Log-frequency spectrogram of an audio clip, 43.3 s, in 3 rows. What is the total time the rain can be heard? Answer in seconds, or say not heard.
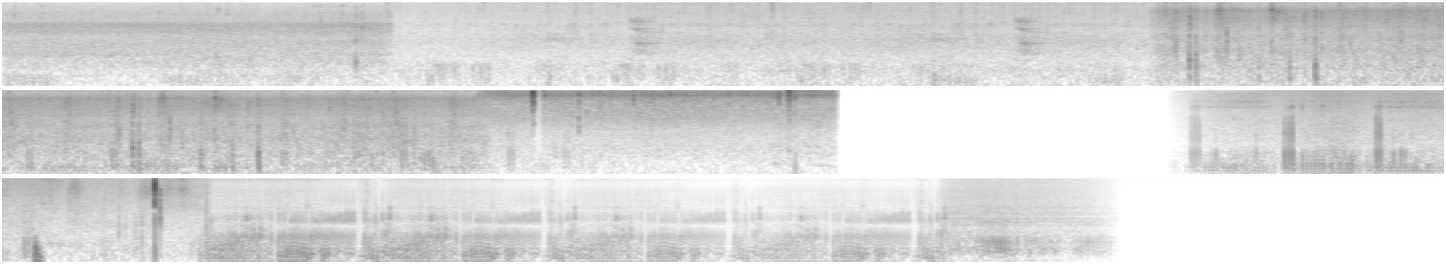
23 s.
